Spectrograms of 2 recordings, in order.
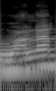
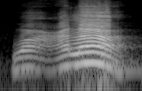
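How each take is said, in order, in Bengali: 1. শব্দ দুটি একসাথে মিশে একটি হয়ে যায়। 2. শব্দ দুটি আলাদাভাবে বলা হয়। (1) "ওয়ালা না" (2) "এইটাই হচ্ছে শুদ্ধ উচ্চারণ"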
